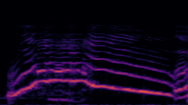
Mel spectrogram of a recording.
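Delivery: high, drawn-out "woo" of applause; excited whoop. Real, not acted. Host cheering a guest's impromptu song, excited high whoop.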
